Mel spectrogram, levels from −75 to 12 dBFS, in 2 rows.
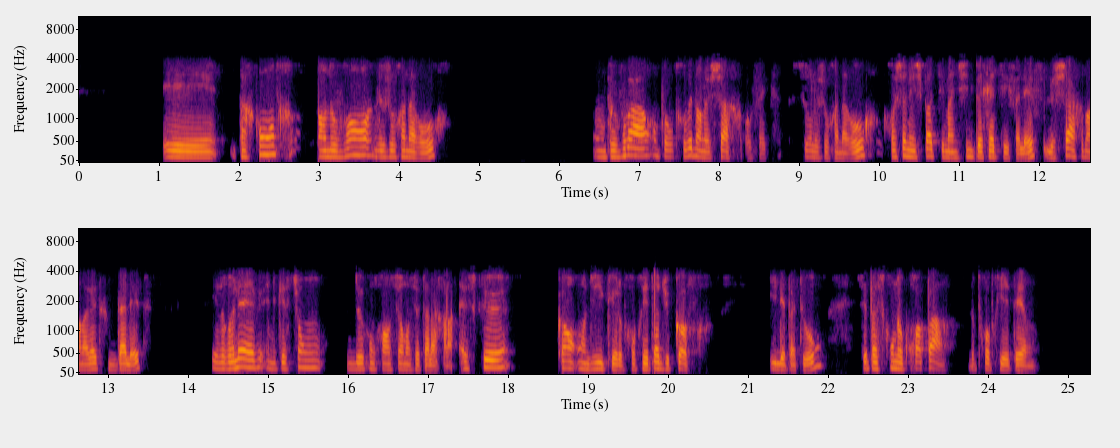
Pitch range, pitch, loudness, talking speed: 130-160 Hz, 140 Hz, -17 LUFS, 140 wpm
